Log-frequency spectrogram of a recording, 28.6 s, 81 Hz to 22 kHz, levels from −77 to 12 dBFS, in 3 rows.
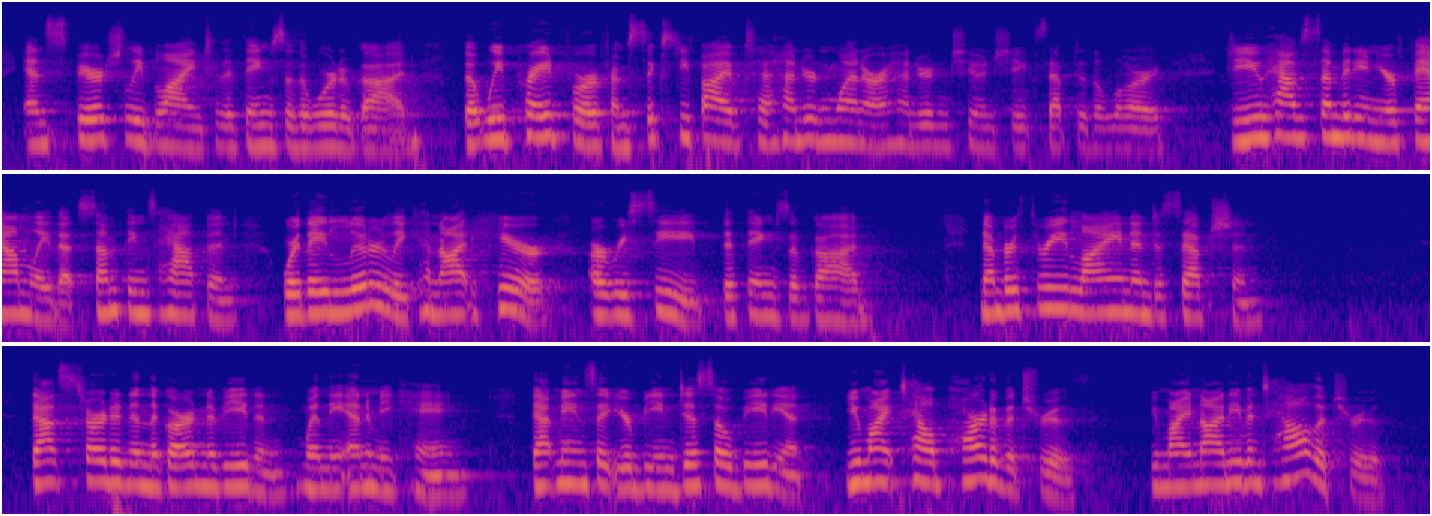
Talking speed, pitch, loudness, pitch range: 175 wpm, 205 Hz, -27 LUFS, 180-225 Hz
